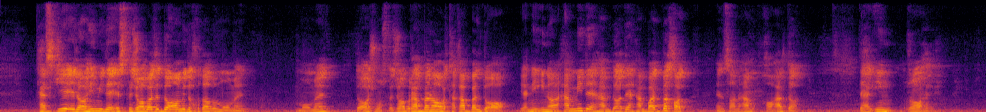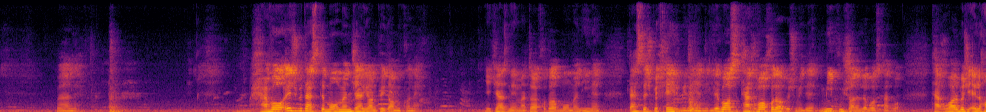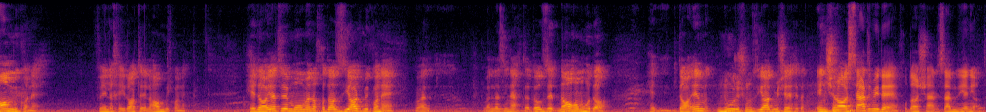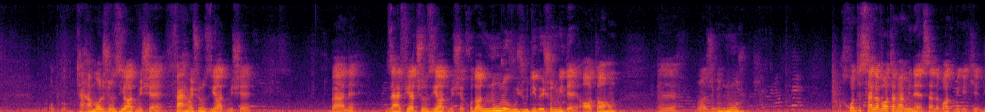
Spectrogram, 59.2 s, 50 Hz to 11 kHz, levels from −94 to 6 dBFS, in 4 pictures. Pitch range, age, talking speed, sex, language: 135-175 Hz, 40-59, 120 wpm, male, Persian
